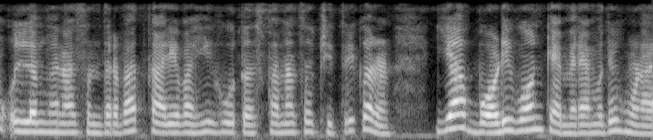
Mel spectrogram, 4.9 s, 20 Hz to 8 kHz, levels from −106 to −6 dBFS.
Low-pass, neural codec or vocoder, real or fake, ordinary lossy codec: 7.2 kHz; codec, 16 kHz, 4 kbps, FreqCodec, smaller model; fake; Opus, 64 kbps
